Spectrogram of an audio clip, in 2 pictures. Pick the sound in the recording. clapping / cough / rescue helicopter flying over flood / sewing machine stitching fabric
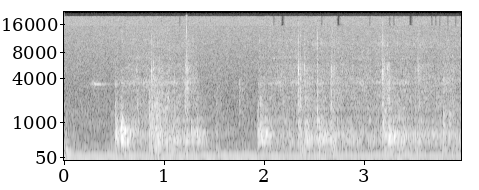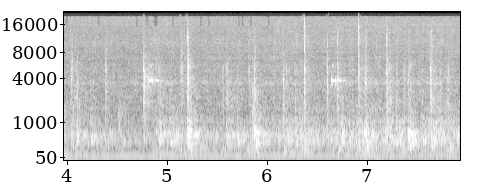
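sewing machine stitching fabric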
